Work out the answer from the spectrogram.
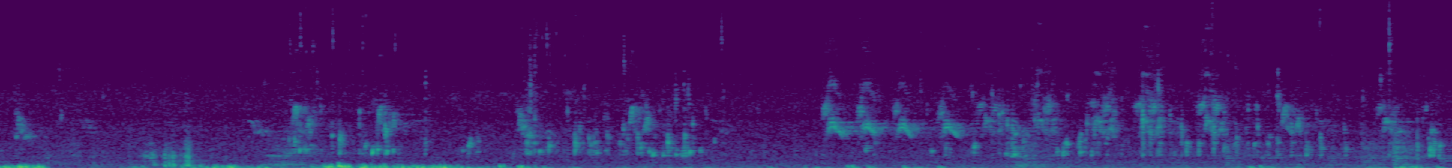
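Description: Small birds chirping in quick, repeated calls. In the first few seconds there are low rustles and bumps of a cloth bag of cheese curds being twisted and handled over a basin.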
